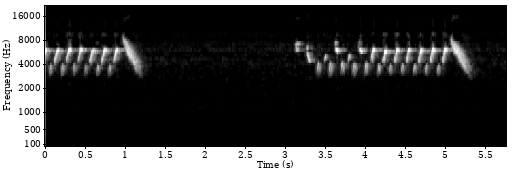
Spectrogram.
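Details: Competition-class European goldfinch singing two similar phrases of even, rapid high twitters, each closed by a falling slurred note, separated by roughly two seconds of silence.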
